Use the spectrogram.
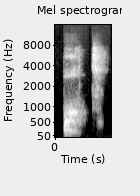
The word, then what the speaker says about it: bought: Y igual, para la misma corrección que le hacía Camila hace un momento, pronunciemos el participio de buy, de comprar, como bought, como si no hubiera la U.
